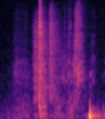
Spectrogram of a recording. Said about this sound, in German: Nee, ich quietsch nur. Das ist mein Stuhl.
